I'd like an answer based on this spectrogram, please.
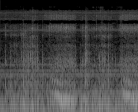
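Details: Male rescue cat purring indoors at breakfast time: a faint, steady low rumble runs throughout, with soft clicks and light rustling on top.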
